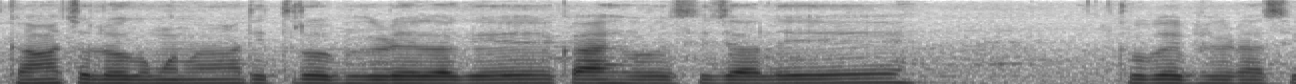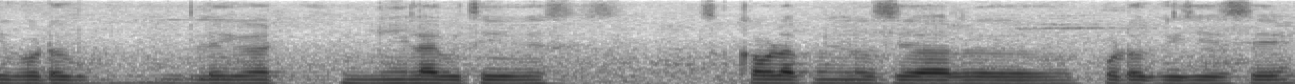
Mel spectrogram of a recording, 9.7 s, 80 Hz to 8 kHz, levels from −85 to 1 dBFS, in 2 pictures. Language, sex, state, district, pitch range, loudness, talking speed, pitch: Chhattisgarhi, male, Chhattisgarh, Bastar, 125-130 Hz, -19 LUFS, 150 wpm, 125 Hz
